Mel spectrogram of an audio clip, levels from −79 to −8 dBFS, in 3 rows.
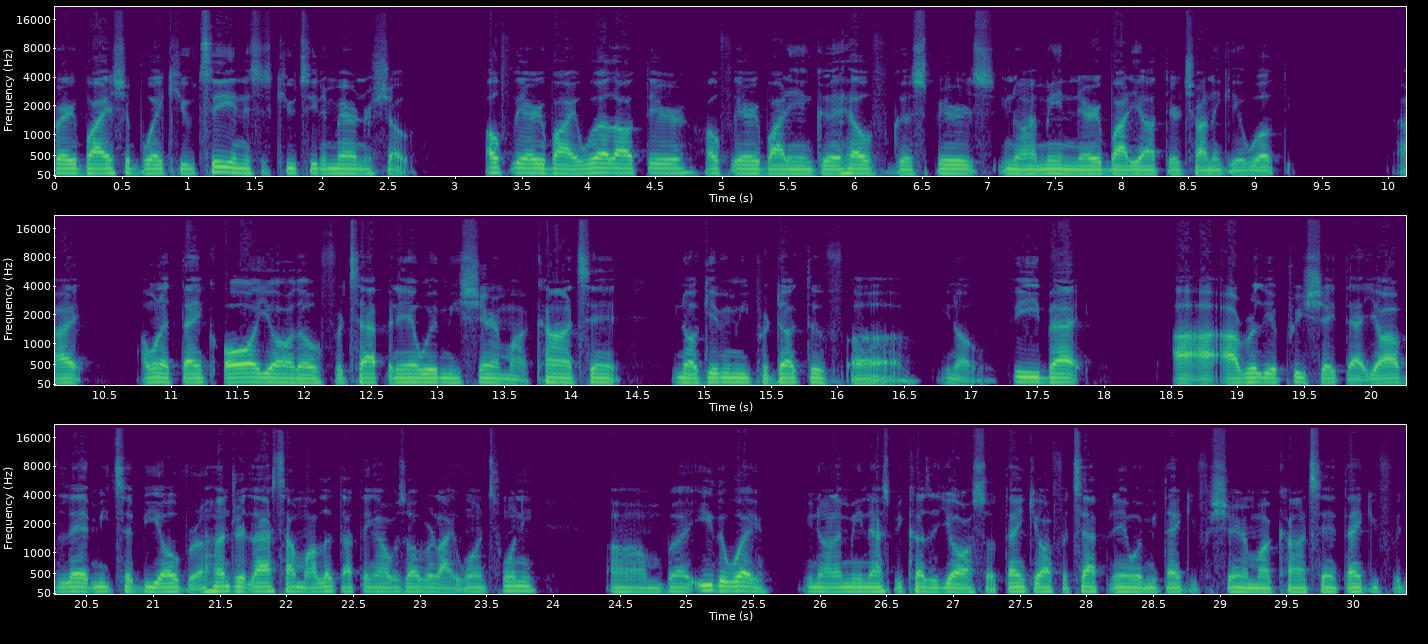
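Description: Across the whole clip, the converter's sampling clock wanders by roughly 7 microseconds, so each sample lands slightly early or late. This sample clock jitter adds a rough hiss about 30 dB below the speech, strongest on loud, bright sounds and gone in pauses.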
